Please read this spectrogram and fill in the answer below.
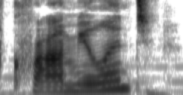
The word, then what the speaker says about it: cromulent: So the word is cromulent.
